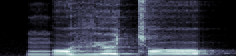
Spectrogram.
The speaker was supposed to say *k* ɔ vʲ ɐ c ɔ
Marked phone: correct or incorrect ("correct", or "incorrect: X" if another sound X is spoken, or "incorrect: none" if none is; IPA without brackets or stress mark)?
incorrect: ŋ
